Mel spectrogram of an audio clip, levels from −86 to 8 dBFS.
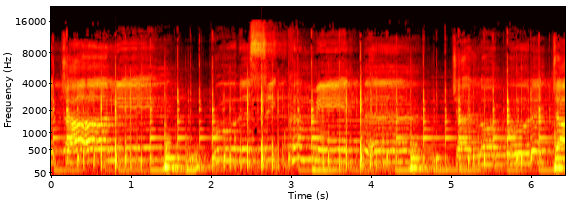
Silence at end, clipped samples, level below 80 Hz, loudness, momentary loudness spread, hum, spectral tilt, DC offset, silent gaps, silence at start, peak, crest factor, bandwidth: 0 s; under 0.1%; -48 dBFS; -19 LUFS; 7 LU; none; -4 dB/octave; under 0.1%; none; 0 s; 0 dBFS; 18 dB; 16 kHz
